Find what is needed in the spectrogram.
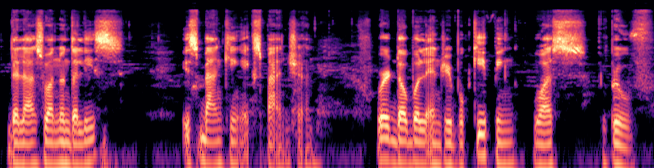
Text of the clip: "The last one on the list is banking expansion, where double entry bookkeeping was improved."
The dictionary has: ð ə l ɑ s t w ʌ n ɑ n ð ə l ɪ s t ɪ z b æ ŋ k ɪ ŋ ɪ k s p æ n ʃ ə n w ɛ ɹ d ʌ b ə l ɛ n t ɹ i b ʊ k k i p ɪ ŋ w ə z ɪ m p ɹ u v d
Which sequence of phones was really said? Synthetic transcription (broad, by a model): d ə l ɑ s t w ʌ n ɑ n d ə l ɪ s t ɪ s b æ ŋ k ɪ ŋ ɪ k s p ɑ n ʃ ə n w ɛ ɹ d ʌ b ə l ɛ n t ɹ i b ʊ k k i p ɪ ŋ w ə s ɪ m p ɹ u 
